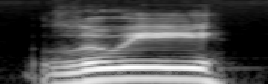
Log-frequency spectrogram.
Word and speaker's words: Louis: 1824 by blind Frenchman Louis Braille or Luis Braille I don't think they I think the S is silent and they it comes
